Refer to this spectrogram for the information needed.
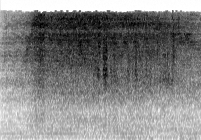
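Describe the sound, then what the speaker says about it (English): A steady aerosol spray hisses for several seconds up close, one continuous burst with slight flutters. "And spray them all down."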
